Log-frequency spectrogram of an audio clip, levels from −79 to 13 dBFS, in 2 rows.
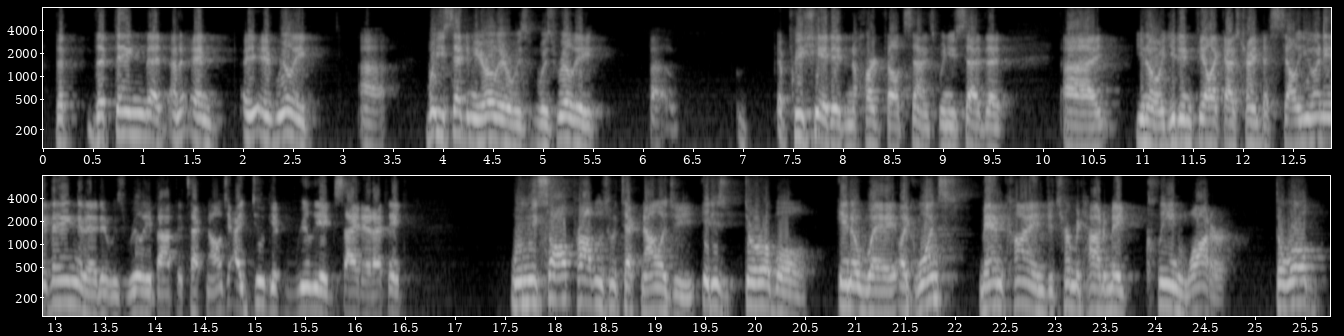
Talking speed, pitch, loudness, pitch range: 185 wpm, 140 Hz, -18 LUFS, 120-155 Hz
